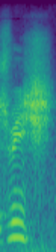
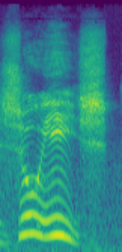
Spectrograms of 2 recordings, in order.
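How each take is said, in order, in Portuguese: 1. As duas vogais deslizam juntas numa mesma sílaba. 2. As duas vogais são ditas em sílabas separadas. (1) "Não é juiz" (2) "É juiz"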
